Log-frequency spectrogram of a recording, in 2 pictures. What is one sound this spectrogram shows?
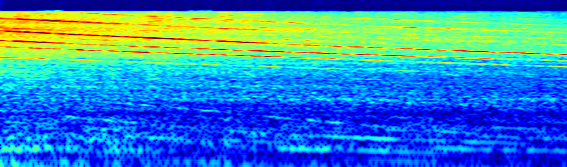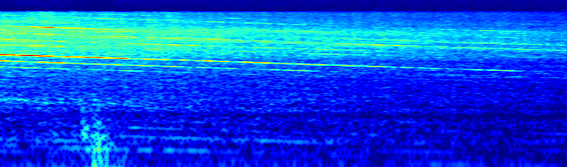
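Jet engines whine loudly, their pitch slowly falling as they spool down and fade.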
